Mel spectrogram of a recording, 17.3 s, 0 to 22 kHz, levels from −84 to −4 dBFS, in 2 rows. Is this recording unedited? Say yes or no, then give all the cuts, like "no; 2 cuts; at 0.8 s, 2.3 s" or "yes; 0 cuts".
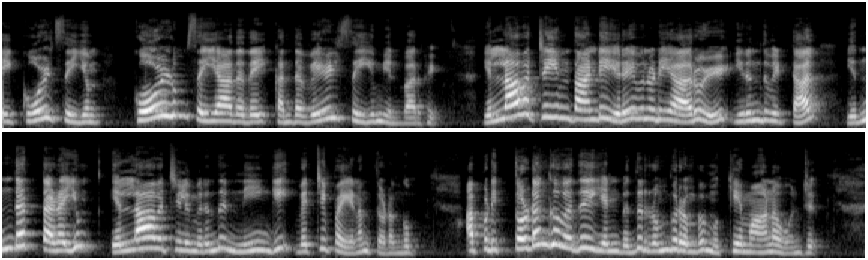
yes; 0 cuts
